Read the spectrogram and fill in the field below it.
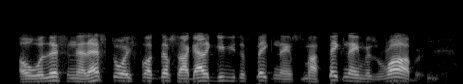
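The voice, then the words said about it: D.C. Maryland accent. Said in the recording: “He got that straight D.C. Maryland accent. You can tell he's D.C. That's a D.C. accent, D.C. PG County accent”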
